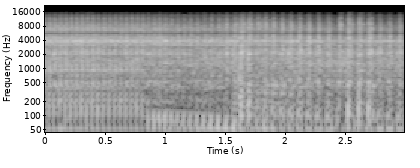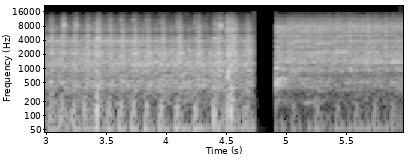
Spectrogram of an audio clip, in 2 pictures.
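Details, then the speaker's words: John Deere STX38 Hydro lawn tractor, after a stuck-open carburetor float filled the crankcase with gasoline, fixed with a new carburetor, oil change, PCV breather reconnected and throttle adjusted: small single thumps at a steady even beat, no misses or knocks; runs fine. "i connected up the pcv breather pipe to the carburetor adjusted the throttle seems to run fine seems to cut grass fine"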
